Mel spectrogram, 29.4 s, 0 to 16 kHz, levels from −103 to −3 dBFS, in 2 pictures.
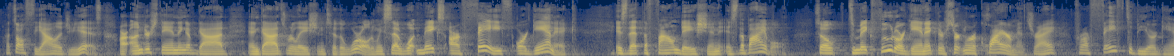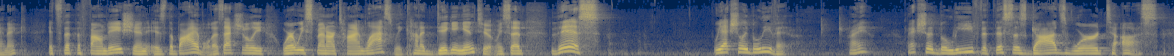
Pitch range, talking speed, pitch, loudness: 120-155 Hz, 170 wpm, 140 Hz, -28 LUFS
